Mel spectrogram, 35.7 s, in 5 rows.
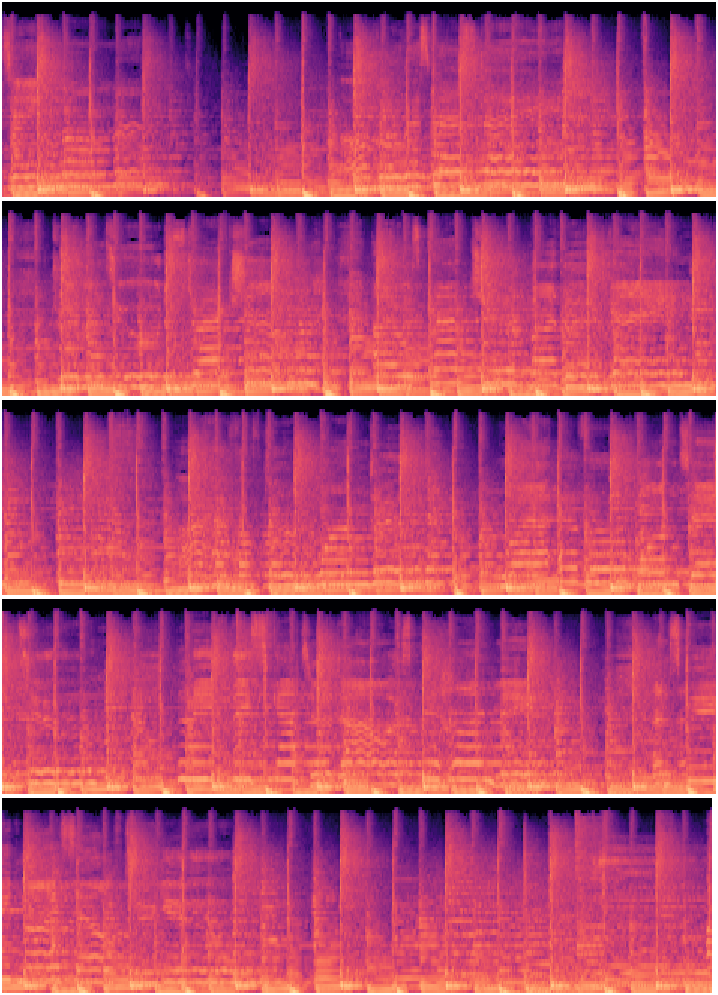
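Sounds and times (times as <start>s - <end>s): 
80s Redrum drum machine beat at 114 bpm: 0.0s - 35.6s.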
